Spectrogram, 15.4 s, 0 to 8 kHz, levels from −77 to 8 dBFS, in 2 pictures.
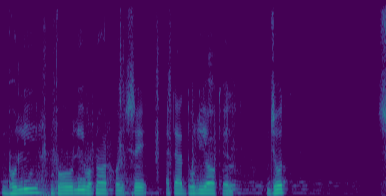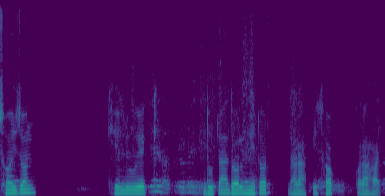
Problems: continuous background conversations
